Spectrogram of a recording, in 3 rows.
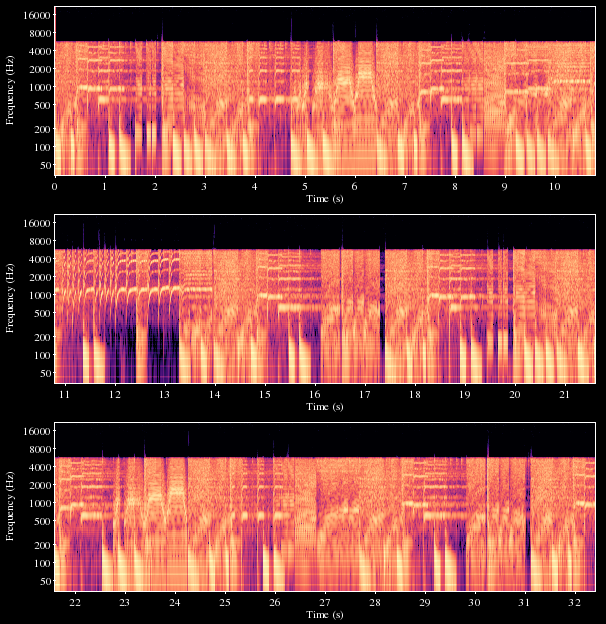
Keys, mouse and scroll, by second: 2.0 click, 2.9 click, 3.8 i, 4.9 scroll up 1, 6.5 right click, 7.5 right click, 8.1 click, 9.0 click, 10.4 click, 11.1 click, 12.3 click, 13.5 click, 14.5 click, 15.7 click, 16.6 right click, 18.0 click, 18.9 click, 19.9 scroll down 2, 21.2 click, 24.2 p, 26.1-26.8 scroll up 1, 27.0 right click, 27.8 click, 29.2 click, 30.1 click, 30.5 click.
